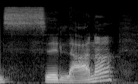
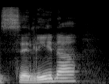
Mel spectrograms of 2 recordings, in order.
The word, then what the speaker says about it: Selana: Hayling erwähnt im Gespräch mit Weir und Bates praktisch diese Athosianerin Selana. Während das im Englischen auch so ausgesprochen wird, ist es in der deutschen Fassung geändert worden zu Selena oder Selina.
